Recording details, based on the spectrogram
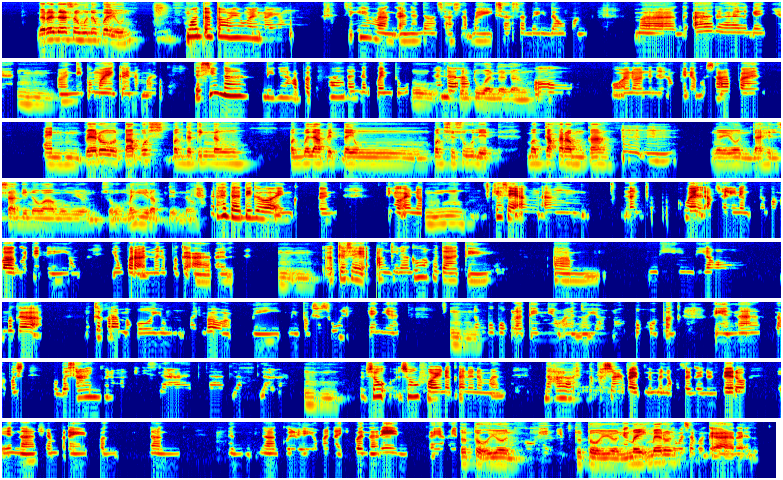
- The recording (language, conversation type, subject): Filipino, unstructured, Mas gusto mo bang mag-aral sa umaga o sa gabi?
- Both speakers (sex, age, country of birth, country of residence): female, 35-39, Philippines, Philippines; male, 25-29, Philippines, Philippines
- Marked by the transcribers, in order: chuckle; tapping; distorted speech; tongue click; mechanical hum; unintelligible speech; unintelligible speech; static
